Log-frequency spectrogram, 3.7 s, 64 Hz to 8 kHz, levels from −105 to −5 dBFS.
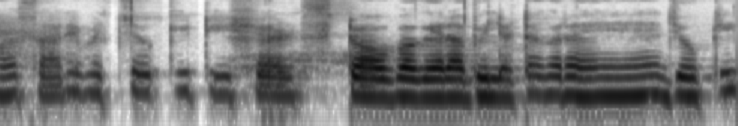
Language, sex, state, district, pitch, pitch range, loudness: Hindi, female, Uttar Pradesh, Jyotiba Phule Nagar, 215 Hz, 200-230 Hz, -19 LUFS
